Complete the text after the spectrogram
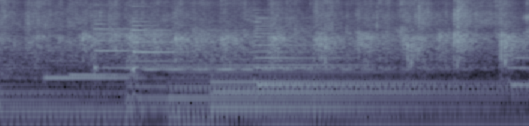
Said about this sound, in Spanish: Dar un aplauso si puedes al Señor.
